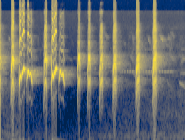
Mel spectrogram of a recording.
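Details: Morning song of a sooty-headed bulbul, sung to provoke rival bulbuls: quick runs of bright, liquid chirps, the first phrases bubbling and tumbling, then a string of evenly spaced single notes.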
